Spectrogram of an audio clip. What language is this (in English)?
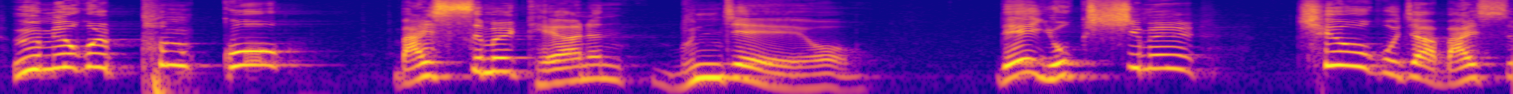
Korean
